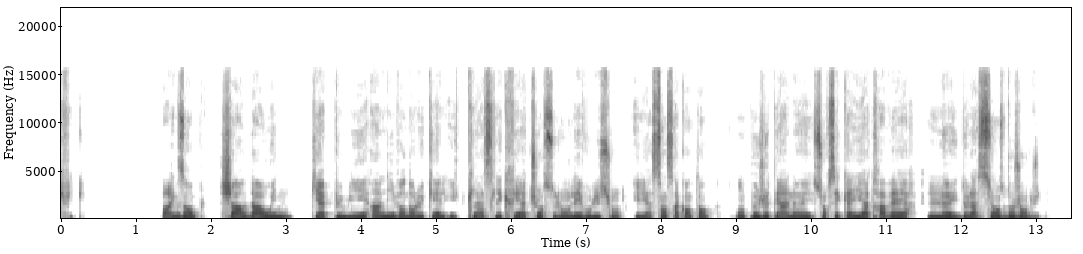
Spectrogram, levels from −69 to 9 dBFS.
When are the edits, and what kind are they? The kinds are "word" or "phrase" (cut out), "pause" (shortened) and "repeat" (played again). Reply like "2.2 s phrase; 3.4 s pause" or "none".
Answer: 2.0 s pause; 8.8 s pause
